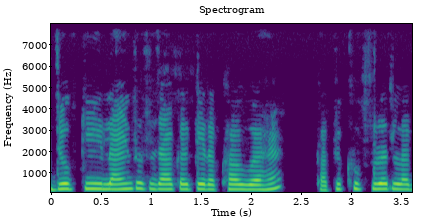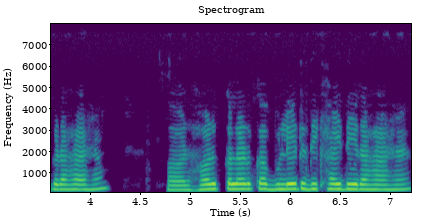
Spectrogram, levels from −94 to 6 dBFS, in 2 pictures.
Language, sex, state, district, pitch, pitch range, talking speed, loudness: Hindi, female, Bihar, Muzaffarpur, 240 Hz, 230-245 Hz, 190 wpm, -17 LUFS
